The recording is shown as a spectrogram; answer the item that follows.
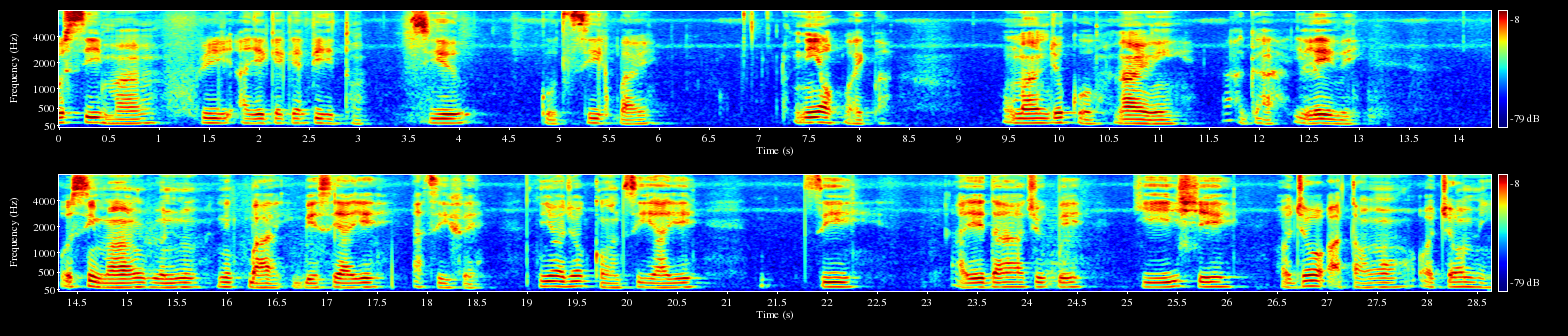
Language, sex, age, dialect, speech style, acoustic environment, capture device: Yoruba, male, 18-24, Nigeria - Ibadan, tired, nature, mobile / Linux / Chrome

